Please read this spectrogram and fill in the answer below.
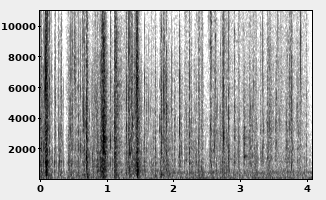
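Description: Clear plastic bag crinkling as it is opened and a plastic model-kit sprue is pulled out of it. It is a quick, dense run of sharp crackles, heaviest in the first couple of seconds and thinning out after.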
